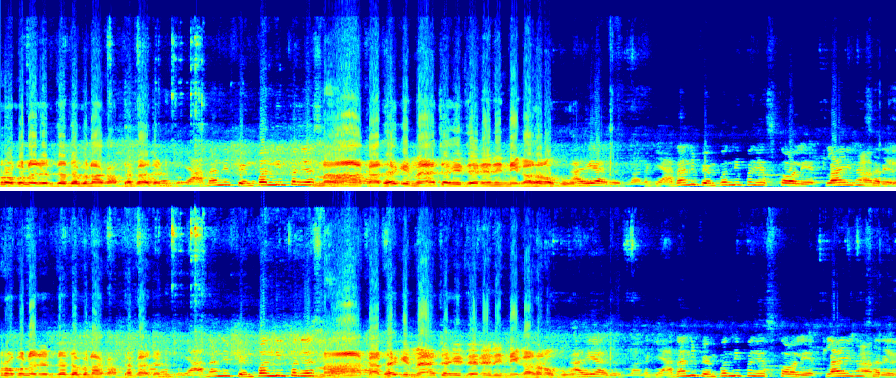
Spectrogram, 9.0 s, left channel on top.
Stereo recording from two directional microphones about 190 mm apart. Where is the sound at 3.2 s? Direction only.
45° left (ahead or behind).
